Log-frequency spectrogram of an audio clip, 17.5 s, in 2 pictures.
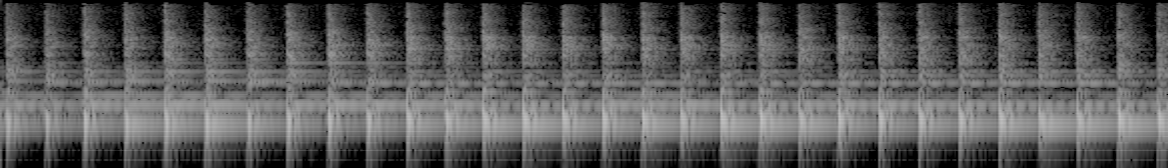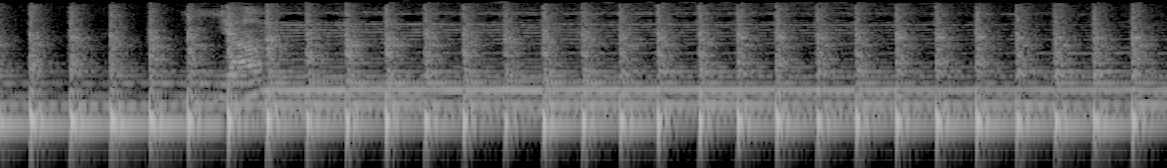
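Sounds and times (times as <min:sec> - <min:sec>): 
grounding drum: 0:00.0 - 0:17.5.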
